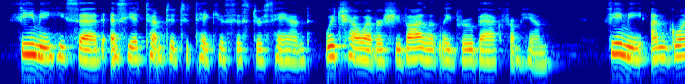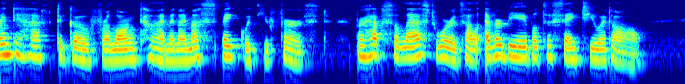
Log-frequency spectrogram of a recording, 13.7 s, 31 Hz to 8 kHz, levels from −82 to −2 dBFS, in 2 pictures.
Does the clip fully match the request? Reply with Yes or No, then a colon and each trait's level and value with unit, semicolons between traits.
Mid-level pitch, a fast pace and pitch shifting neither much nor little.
Yes: medium, 165 Hz; fast, 215 wpm; average, 3.9 semitones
